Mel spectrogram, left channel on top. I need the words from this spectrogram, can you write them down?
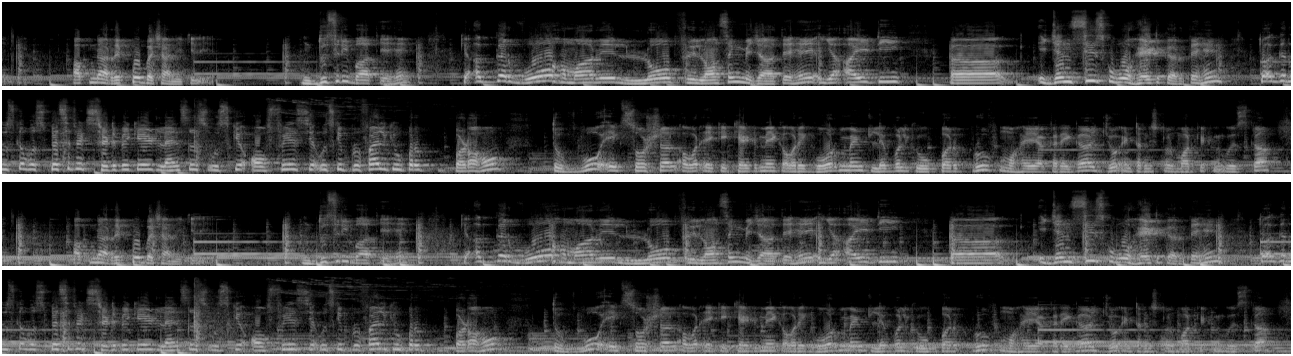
گی اپنا ریپو بچانے کے لیے. دوسری بات یہ ہے کہ اگر وہ ہمارے لوگ فری لانسنگ میں جاتے ہیں یا آئی ٹی ایجنسیز کو وہ ہیڈ کرتے ہیں، تو اگر اس کا وہ اسپیسیفک سرٹیفکیٹ، لائسنس اس کے آفس یا اس کے پروفائل کے اوپر پڑا ہو تو وہ ایک سوشل اور ایک اکیڈمک اور ایک گورنمنٹ لیول کے اوپر پروف مہیا کرے گا جو انٹرنیشنل مارکیٹ میں اس کا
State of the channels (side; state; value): right; noise; rumble, 19 dB below the sound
